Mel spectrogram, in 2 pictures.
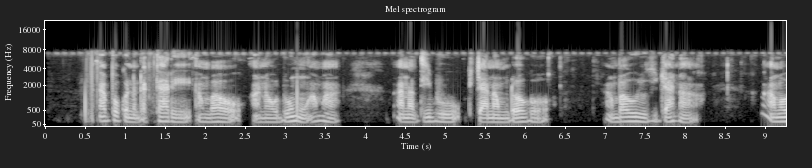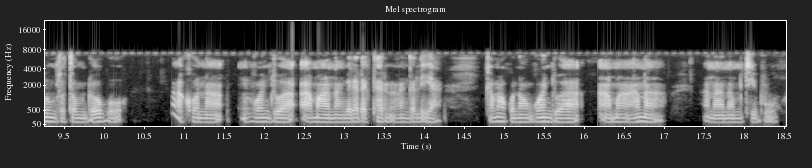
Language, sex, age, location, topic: Swahili, male, 18-24, Wajir, health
